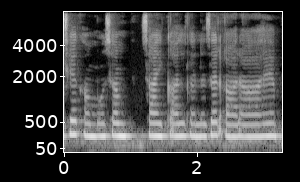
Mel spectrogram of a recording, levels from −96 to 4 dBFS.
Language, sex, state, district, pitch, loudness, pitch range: Hindi, male, Uttar Pradesh, Shamli, 235 Hz, -16 LUFS, 230-240 Hz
